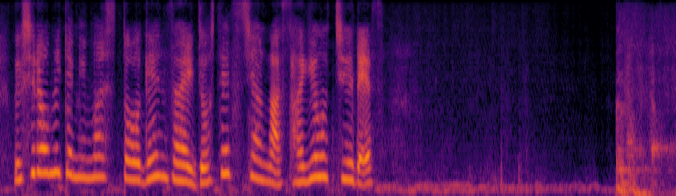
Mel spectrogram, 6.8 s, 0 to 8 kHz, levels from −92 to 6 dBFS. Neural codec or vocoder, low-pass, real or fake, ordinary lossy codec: codec, 16 kHz, 2 kbps, FreqCodec, smaller model; none; fake; none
